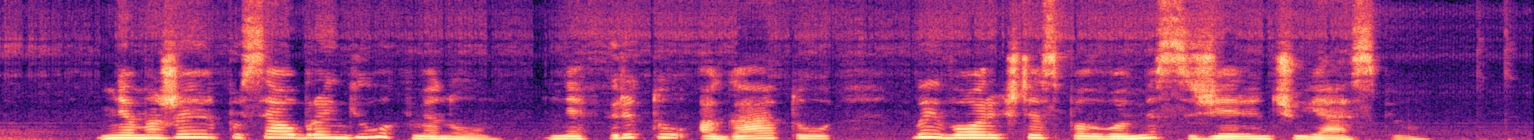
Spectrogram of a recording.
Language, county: Lithuanian, Utena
